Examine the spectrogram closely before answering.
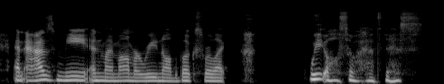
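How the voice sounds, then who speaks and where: A woman with a plain, everyday voice and fairly low pitch talks at a fairly quick pace. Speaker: podcast host. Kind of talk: podcast interview.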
